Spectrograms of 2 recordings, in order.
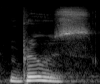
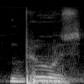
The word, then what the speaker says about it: bruise: Number 42, B-R-U-I-S-E, bruise. Bruise, not bruise, it's bruise.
